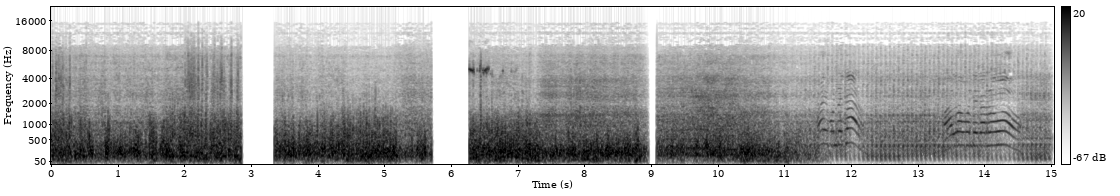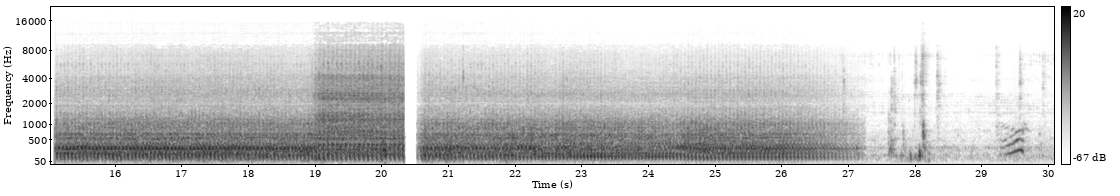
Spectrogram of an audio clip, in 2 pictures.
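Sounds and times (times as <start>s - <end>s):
motorboat engine running: 6.3s - 30.0s.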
